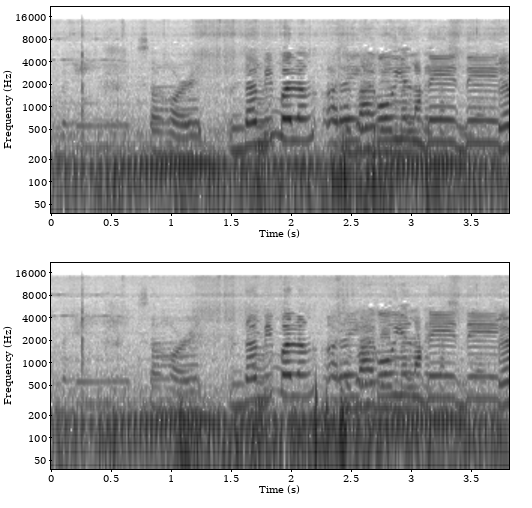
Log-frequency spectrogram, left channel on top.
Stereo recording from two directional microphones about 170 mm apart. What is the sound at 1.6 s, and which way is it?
Speech, 35° left (ahead or behind).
